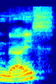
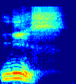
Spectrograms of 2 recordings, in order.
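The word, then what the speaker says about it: niece: And then eh the next selanjutnya teman-teman kalau keponakan perempuan itu dibacanya bukan nice ya, bukan tapi ya. Dibacanya itu bukan nice tapi nis teman-teman ya. Dibacanya itu nis.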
